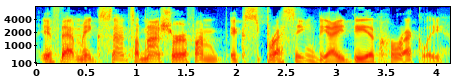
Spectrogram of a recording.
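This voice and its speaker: Playing a space game, a thirties-aged male streamer offers loose, wandering commentary while he builds, musing out loud. His pitch is fairly low and a touch bright, and he talks at a normal speed.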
